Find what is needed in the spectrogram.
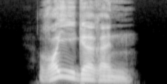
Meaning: inflection of reuig: 1. strong genitive masculine/neuter singular comparative degree 2. weak/mixed genitive/dative all-gender singular comparative degree
- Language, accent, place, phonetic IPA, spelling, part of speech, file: German, Germany, Berlin, [ˈʁɔɪ̯ɪɡəʁən], reuigeren, adjective, De-reuigeren.ogg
